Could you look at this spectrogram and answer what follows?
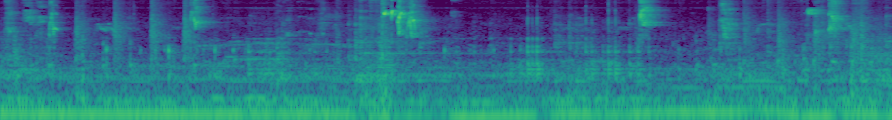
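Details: Green Personata lovebird with an albino lovebird in the morning, giving scattered short shrill chirps, a quick cluster of three near the middle, over a steady low hum and faint clicks.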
